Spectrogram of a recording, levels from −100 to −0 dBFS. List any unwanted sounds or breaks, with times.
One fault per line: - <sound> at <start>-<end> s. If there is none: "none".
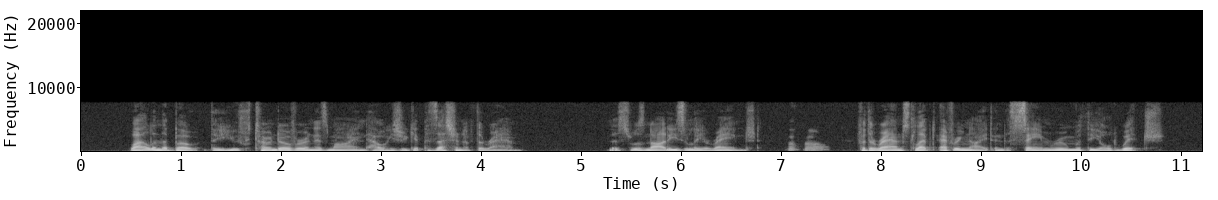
- laugh at 7.0-7.5 s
